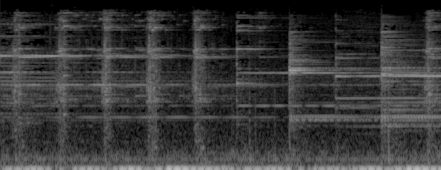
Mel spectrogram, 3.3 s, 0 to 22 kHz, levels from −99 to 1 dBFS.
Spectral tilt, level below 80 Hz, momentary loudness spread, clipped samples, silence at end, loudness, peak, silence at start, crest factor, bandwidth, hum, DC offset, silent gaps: 0.5 dB/octave; -50 dBFS; 7 LU; under 0.1%; 0 s; -42 LUFS; -26 dBFS; 0 s; 12 dB; 18 kHz; none; under 0.1%; none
